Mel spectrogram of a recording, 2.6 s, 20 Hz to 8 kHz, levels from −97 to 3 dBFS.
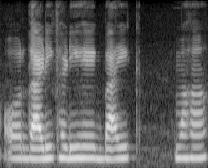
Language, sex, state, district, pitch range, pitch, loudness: Hindi, female, Madhya Pradesh, Bhopal, 195-205 Hz, 200 Hz, -15 LUFS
